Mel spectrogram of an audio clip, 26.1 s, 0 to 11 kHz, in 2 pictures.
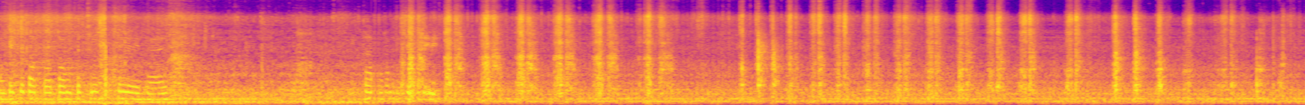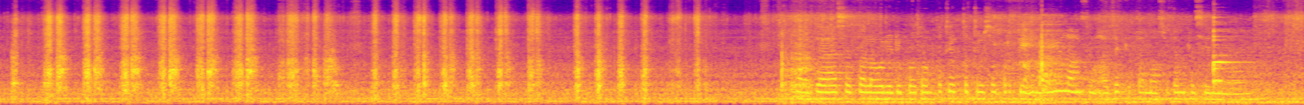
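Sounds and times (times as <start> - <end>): knife chopping on cutting board: 7.4 - 11.7.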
